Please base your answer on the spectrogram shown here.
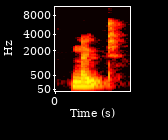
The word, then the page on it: moat: British English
